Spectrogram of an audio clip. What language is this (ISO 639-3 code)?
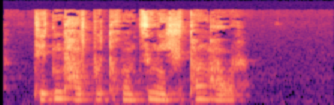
mon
